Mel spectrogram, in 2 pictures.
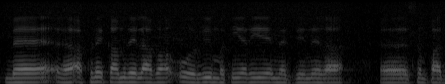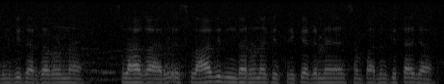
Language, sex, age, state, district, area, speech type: Dogri, male, 45-60, Jammu and Kashmir, Jammu, rural, spontaneous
